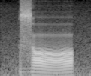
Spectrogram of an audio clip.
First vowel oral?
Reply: yes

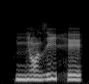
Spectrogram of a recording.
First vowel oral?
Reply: no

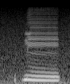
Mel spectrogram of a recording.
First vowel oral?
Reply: no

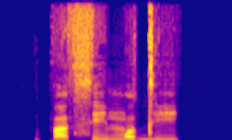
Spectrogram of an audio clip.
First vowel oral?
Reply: no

